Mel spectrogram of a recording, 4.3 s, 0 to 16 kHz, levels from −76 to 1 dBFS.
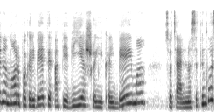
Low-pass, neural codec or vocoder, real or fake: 10.8 kHz; none; real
